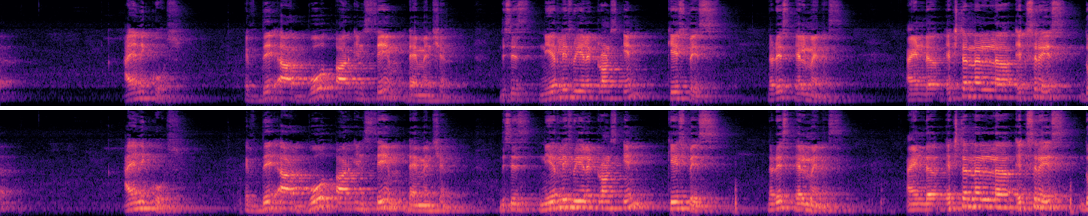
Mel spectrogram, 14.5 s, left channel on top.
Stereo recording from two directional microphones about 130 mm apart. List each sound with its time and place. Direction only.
1.6 s a man's voice: 5° right (ahead or behind)
3.2 s a man's voice: 5° right (ahead or behind)
12.0 s speech: 20° right (ahead or behind)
